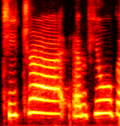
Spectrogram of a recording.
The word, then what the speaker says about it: Tirta Empul: I say Tirta Empul, but how do you pronounce that? – Tirta Empul.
